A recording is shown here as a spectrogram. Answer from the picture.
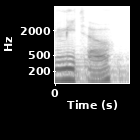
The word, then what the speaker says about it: Mito: And so, oh yeah, one thing I wanted to say, because people probably don't know this, but my name is Mito. It's spelled M-I-T-O.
